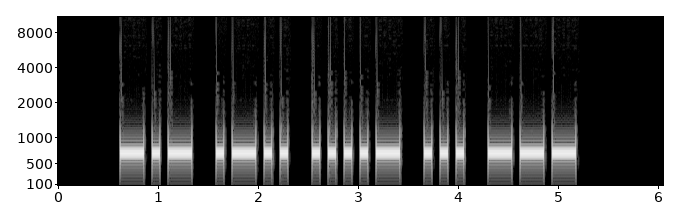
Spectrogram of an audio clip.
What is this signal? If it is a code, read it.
Morse code, heard as a keyed tone, about 16 wpm, 700 Hz. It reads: KL4SO
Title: USA Call Signs - 5 Characters - Repeated 3x - 15wpm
